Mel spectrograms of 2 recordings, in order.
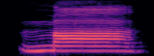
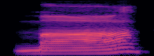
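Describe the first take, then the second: First: The pitch stays steady and high. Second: The pitch warbles between high and low. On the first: It means mother. "the first tone, which is one steady high pitch" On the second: It marks a question. "the third tone is kind of a warble. It goes high and low"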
